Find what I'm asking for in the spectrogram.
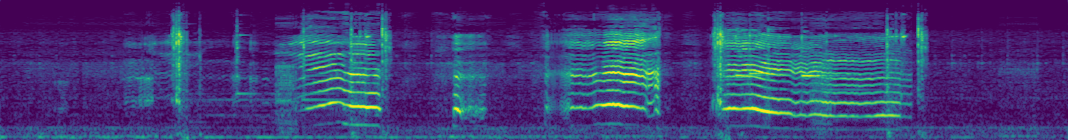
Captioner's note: crying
